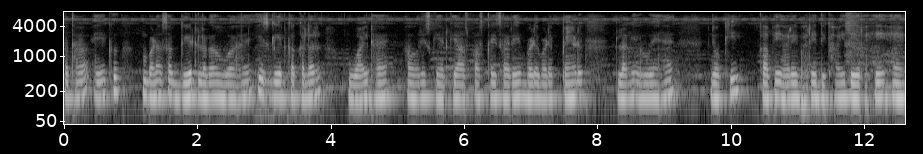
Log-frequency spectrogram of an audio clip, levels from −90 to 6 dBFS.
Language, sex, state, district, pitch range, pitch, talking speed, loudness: Hindi, male, Goa, North and South Goa, 145-155 Hz, 145 Hz, 160 wpm, -28 LUFS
